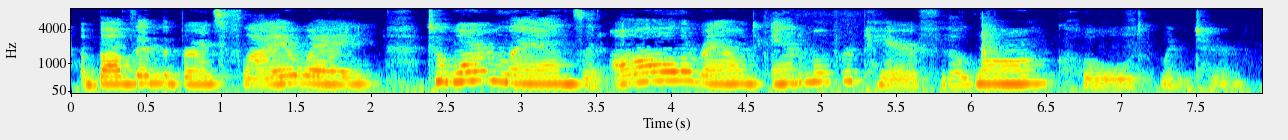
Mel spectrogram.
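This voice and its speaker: Reading a children's storybook aloud, a woman with a fairly high voice narrates expressively and deliberately for young listeners. The recording sounds roomy and echoey, with some faint noise in the background.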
